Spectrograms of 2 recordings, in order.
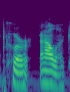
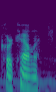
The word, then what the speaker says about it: Korala: And his name is actually Corala, K-O-R-A-L-A, not Corcala. There's not a double K in there.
